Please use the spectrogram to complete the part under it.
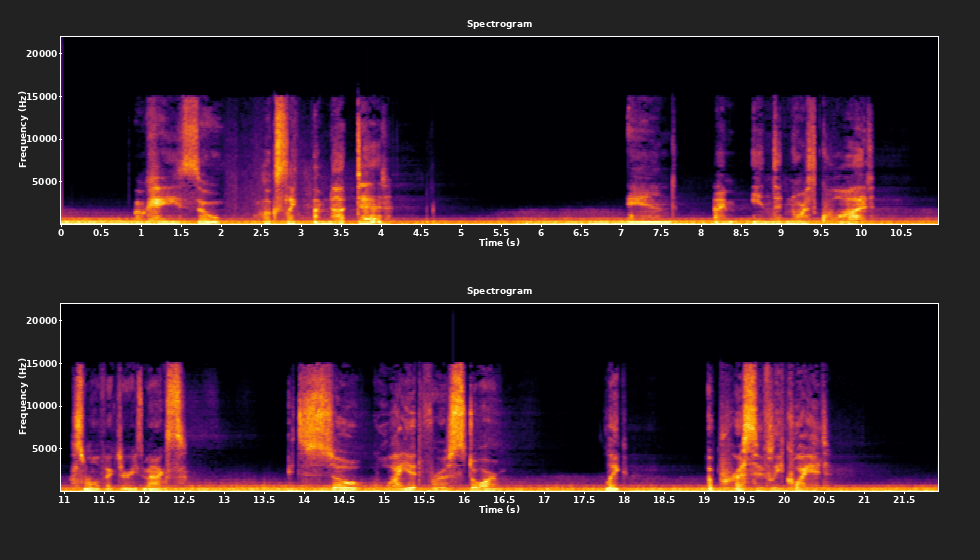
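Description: A young woman speaks softly and thoughtfully, close by.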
